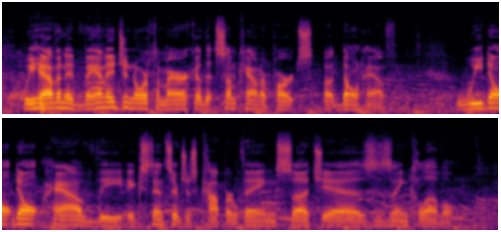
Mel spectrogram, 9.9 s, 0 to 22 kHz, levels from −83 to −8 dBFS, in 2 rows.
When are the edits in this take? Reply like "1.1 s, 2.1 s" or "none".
2.3 s, 5.1 s, 6.8 s, 7.3 s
